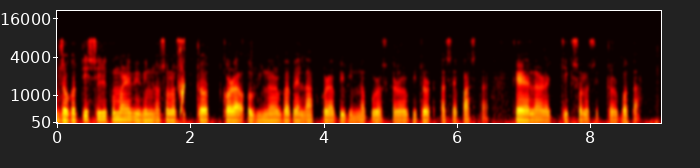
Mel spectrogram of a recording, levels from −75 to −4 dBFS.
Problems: background sounds at intervals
